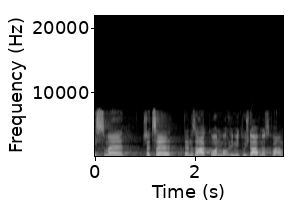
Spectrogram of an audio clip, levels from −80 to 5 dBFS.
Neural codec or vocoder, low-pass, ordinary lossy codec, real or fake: none; 7.2 kHz; AAC, 48 kbps; real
